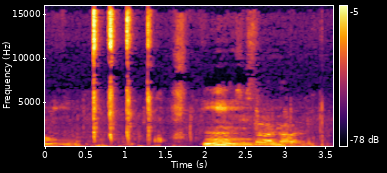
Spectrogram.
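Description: Pet dogs at a home in Christchurch, New Zealand, give short whimpering greeting sounds amid patter and movement, with a voice speaking over them in the second half.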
